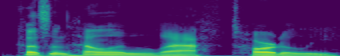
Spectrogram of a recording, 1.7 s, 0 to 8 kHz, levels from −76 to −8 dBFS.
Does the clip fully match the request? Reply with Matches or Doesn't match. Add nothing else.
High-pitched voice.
Doesn't match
